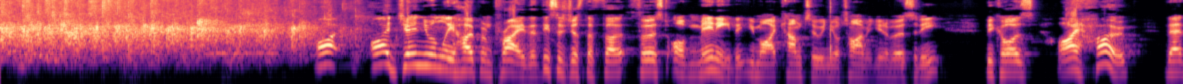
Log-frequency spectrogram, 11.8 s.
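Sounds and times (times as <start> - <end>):
audience applause: 0.0 - 4.0
speech: 3.2 - 11.8.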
